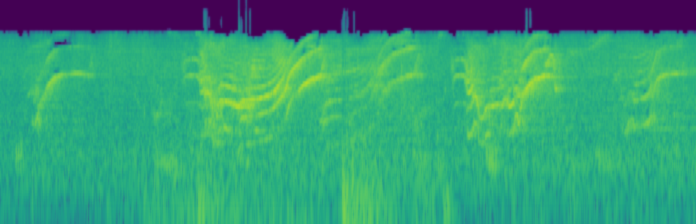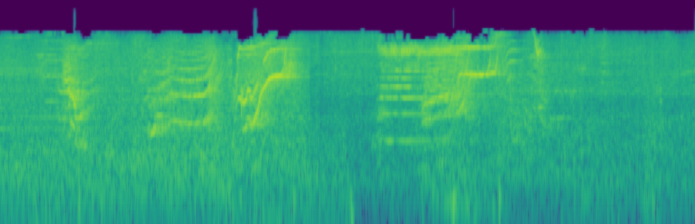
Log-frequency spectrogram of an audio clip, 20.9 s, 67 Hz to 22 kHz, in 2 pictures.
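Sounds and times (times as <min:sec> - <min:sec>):
orca pulsed calls with harmonic bands: 0:00.0 - 0:19.6
constant hissing background: 0:00.0 - 0:20.8.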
